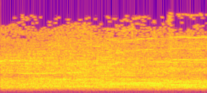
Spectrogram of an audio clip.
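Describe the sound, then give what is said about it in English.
A large crowd at a presidential rally cheers and whoops loudly and continuously after the president praises a congressman's assault on a reporter, a dense wall of voices holding steady for the full two seconds with no individual speech standing out. “Yet there's the president telling that same crowd of people who cheered the assault of a reporter and the jailing of their political opponent that it's the other side that has turned into the angry mob.”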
